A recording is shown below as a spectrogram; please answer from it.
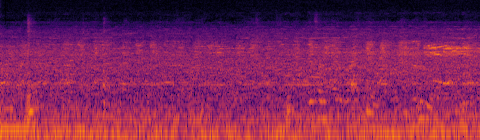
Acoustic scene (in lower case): residential area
